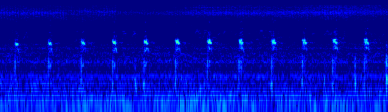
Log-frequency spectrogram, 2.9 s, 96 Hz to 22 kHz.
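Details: Osprey calling from a nest in Charlo, Montana, filmed by a nest camera on a July 2018 afternoon. Thirteen short, sharp, clear chirps are evenly spaced at about four per second, quieter than the steady low rumble underneath.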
